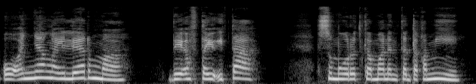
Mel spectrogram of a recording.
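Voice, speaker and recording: A woman's voice: on the high side, steady tone, normal speed, a little mellow, lightly acted. A woman with an Ilocano accent playing a persuasive, knowing friend in a radio drama. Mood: coaxing. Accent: Filipino, Ilocano. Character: persuasive, knowing female friend working overseas.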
